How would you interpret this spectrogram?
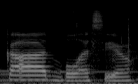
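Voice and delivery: ordinary talk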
